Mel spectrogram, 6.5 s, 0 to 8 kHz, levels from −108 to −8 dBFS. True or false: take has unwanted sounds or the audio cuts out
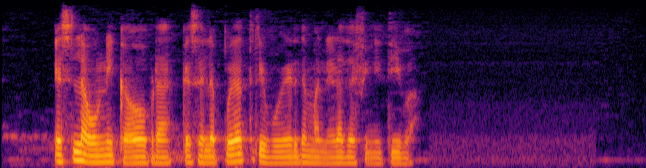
false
